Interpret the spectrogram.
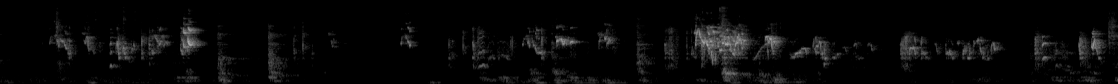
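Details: Budgerigar warbling meant to coax a pet parrot into eating and singing, a busy stream of quick chirps, raspy chatter and squeaky notes in uneven bursts, with a loud scratchy flurry midway and light background clicks.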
